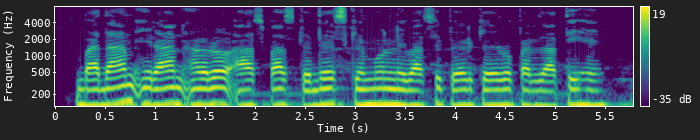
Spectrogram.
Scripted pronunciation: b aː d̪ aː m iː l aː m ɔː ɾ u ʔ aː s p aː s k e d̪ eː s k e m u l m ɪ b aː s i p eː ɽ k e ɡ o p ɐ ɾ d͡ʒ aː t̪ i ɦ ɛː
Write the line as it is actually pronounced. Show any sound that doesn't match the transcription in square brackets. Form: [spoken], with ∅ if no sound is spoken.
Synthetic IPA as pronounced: b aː d̪ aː m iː [ɾ] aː [n] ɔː ɾ [o] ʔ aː s p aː s k e d̪ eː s k e m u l [n] ɪ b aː s i p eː ɽ k e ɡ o p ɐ ɾ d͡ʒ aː t̪ i ɦ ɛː

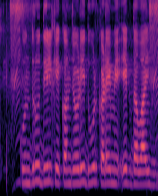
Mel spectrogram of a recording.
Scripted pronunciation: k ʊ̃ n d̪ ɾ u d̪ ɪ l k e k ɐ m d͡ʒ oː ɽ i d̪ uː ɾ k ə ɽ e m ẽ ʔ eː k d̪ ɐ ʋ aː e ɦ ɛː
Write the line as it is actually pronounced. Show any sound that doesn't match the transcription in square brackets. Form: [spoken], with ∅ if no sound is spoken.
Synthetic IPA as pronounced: k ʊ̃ n d̪ ɾ u d̪ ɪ l k e k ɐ m d͡ʒ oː ɽ i d̪ uː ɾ k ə ɽ e m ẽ ʔ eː k d̪ ɐ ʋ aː [i] ɦ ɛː

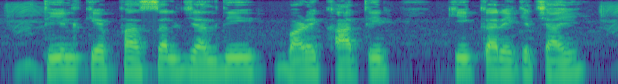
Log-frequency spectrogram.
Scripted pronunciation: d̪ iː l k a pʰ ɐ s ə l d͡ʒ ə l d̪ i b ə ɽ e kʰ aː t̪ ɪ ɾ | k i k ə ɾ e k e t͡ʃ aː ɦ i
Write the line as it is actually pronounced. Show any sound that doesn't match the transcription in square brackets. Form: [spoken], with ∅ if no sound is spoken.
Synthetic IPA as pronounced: d̪ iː l k [e] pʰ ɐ s ə l d͡ʒ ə l d̪ i b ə ɽ e kʰ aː t̪ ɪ ɾ | k i k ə ɾ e k e t͡ʃ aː ɦ i

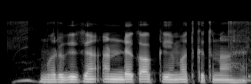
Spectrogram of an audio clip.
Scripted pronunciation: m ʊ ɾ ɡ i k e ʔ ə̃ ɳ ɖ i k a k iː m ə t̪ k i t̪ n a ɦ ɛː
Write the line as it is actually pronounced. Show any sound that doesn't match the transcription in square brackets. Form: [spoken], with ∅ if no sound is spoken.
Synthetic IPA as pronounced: m ʊ ɾ ɡ i k e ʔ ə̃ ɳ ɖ [e] k a k iː m ə t̪ k [ɪ] t̪ n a ɦ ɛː

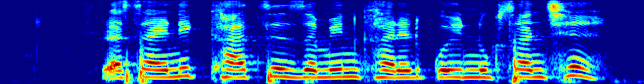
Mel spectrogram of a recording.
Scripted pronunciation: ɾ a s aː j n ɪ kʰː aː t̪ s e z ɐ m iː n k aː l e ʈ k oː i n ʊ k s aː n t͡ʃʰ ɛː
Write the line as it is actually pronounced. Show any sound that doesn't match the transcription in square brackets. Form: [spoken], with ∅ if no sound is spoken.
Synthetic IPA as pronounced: ɾ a s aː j n ɪ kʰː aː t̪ s e z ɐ m iː n [kʰ] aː [ɾ] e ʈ k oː i n ʊ k s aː n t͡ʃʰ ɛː

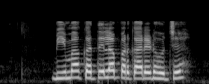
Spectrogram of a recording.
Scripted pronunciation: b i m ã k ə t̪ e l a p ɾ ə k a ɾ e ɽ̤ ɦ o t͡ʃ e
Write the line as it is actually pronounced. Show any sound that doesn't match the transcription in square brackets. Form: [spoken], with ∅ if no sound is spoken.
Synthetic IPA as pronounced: b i m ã k ə t̪ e l a p ɾ ə k a ɾ e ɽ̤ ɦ o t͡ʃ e

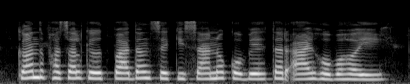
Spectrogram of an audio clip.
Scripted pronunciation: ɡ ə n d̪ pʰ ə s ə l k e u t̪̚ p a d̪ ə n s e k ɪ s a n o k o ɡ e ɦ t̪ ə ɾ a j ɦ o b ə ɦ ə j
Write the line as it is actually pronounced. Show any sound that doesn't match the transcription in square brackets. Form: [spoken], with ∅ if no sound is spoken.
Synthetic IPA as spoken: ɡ ə n d̪ pʰ ə s ə l k e u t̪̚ p a d̪ ə n s e k [i] s a n o k o [b] e ɦ t̪ ə ɾ a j ɦ o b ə ɦ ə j

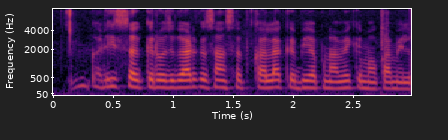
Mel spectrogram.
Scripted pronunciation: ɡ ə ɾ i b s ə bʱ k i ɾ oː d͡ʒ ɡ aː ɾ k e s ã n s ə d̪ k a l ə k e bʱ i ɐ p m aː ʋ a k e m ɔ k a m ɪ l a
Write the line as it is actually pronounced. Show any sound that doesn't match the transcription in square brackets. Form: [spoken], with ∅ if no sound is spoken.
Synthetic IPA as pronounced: ɡ ə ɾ i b s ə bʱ k [e] ɾ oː d͡ʒ ɡ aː ɾ k e s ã n s ə d̪ k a l [a] k e bʱ i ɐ p [n] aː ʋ [e] k e m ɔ k a m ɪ l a

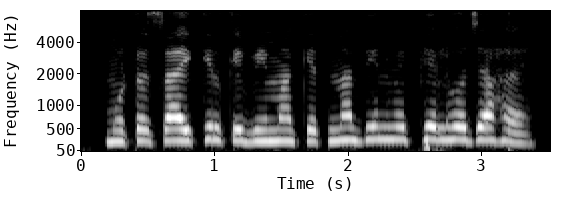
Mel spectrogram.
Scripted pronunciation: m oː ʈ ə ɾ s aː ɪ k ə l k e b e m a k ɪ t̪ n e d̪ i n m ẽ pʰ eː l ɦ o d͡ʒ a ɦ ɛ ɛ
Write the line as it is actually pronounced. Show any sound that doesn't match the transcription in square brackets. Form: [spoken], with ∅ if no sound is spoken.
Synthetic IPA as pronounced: m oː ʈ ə ɾ s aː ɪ k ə l k e b [i] m a k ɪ t̪ n [a] d̪ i n m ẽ pʰ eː l ɦ o d͡ʒ a ɦ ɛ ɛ

